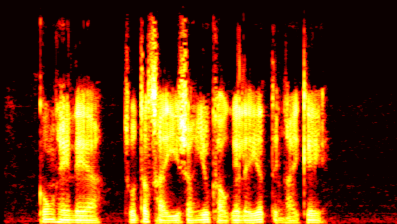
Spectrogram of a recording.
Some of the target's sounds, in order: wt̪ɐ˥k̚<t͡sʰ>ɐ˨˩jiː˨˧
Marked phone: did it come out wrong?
no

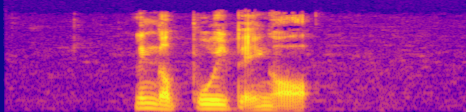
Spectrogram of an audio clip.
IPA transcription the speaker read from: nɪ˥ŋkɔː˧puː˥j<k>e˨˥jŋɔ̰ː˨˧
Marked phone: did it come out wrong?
yes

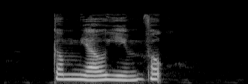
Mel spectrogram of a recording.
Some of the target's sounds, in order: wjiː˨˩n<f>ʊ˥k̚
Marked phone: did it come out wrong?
no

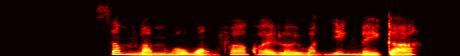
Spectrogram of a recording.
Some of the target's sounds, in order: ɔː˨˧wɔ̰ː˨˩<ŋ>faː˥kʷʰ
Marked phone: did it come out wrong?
no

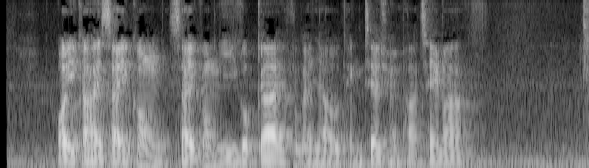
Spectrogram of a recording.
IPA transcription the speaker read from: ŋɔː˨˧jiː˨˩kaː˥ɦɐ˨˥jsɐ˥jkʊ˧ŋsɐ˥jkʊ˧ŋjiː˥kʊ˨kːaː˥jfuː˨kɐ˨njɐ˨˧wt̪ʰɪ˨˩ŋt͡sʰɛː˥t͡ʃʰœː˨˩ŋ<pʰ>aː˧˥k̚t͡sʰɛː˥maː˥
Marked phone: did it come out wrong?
no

